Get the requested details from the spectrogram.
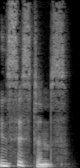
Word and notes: insistence: British English

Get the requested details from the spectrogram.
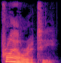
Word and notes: priority: British English

